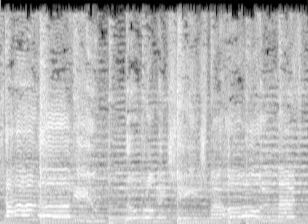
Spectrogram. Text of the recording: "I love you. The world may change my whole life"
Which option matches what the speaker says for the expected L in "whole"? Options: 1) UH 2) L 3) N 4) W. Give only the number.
3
